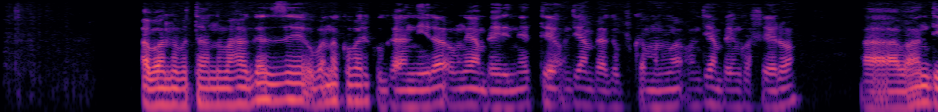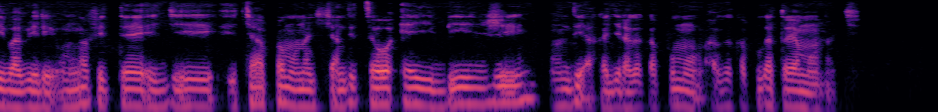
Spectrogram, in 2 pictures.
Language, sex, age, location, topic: Kinyarwanda, male, 25-35, Kigali, finance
